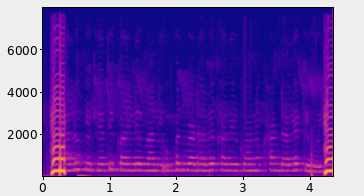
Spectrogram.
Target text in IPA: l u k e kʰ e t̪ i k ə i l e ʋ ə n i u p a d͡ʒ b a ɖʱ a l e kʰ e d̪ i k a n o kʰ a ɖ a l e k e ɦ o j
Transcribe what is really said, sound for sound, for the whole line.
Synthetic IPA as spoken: l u k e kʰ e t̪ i k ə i l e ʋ a n i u p ə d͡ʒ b a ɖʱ a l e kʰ a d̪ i k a n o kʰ a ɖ a l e k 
